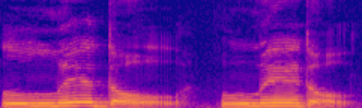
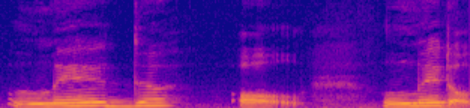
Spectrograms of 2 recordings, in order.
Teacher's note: You see there's 2 T's in the middle of this word, but really in American English, those T's are gonna become D sounds. So it's gonna sound like lidl, little, like a lid that you put on a container, little.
